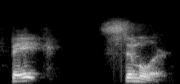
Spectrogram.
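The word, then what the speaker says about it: facsimile: Uh, it's pronounced fake similar.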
